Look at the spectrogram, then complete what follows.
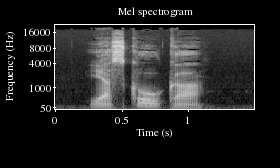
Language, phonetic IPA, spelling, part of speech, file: Polish, [jaˈskuwka], jaskółka, noun, Pl-jaskółka.ogg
